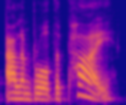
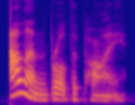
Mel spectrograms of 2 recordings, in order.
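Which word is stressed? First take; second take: pie; Alan. First: The main stress falls on the word pie. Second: The main stress falls on the word Alan. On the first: The speaker calls it wrong. "this would be strange" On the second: The speaker calls it right. "I would have to change the intonation"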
